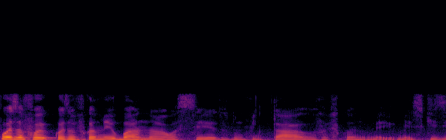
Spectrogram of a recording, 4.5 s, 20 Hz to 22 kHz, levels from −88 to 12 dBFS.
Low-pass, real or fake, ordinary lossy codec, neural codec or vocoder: 7.2 kHz; real; none; none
